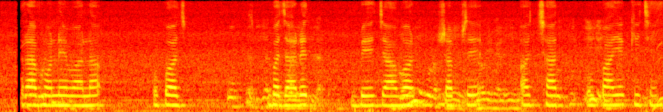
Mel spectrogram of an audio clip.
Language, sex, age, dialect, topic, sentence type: Magahi, female, 18-24, Northeastern/Surjapuri, agriculture, statement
